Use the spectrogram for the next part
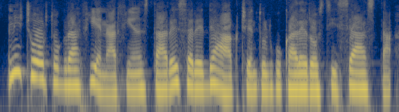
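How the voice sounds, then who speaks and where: A woman narrating a classic novel as an audiobook, in a measured, dramatic reading. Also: fairly low pitch, lively intonation, a little mellow, no echo. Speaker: audiobook reader.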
